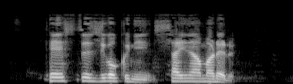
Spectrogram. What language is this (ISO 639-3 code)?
jpn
